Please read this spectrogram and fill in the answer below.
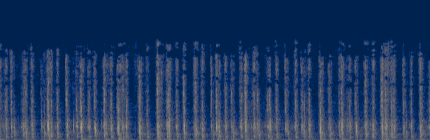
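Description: Computer keyboard typing: a fast, even run of keystroke clicks, about ten a second.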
